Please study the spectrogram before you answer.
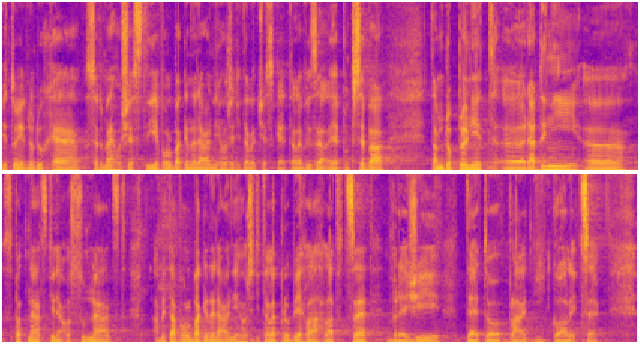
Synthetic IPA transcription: jɛt̪o̞jɛdno̞duxɛːsɛdmɛːɦo̞ʃɛst̪iːjɛvo̞lbaɡɛnɛɾaːlɲiːɦo̞rɛɟɪt̪ɛlɛt͡ʃɛskɛːt̪ɛlɛvɪzɛʔajɛpo̞t̪r̝̥ɛba | t̪amdo̞pl̩ɲɪt̪ɾadɲiː | spat̪naːt͡scɪnaʔo̞sumnaːt͡st̪ | ʔabɪt̪avo̞lbaɡɛnɛɾaːlɲiːɦo̞r̝ɛɟɪt̪ɛlɛpɾo̞bjɛɦlaɦlat̪t͡sɛvɾɛʒɪjɪ | t̪ɛːt̪o̞vlaːdɲiːko̞alɪt͡sɛ

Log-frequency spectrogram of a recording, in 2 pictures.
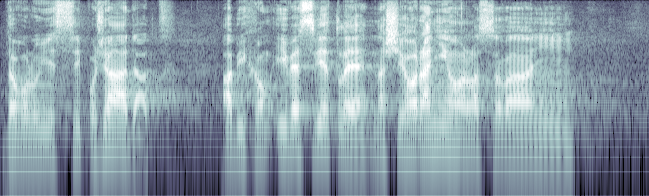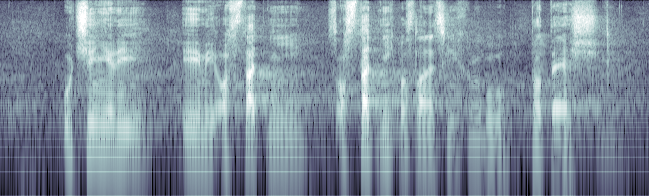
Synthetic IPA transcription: dovo̞lujɪsɪpo̞ʒaːda̰t̪ | ʔabɪxo̞mɪvɛsvjɛt̪lɛnaʃɛɦo̞ɾaɲiːɦoɦlaso̞vaːɲiː | ʔut͡ʃɪɲɪlɪ | ɪmɪʔost̪at̪ɲiː | so̞st̪at̪ɲiːxpo̞slanɛt͡skiːxklubṵːt̪ot̪ɛːʃ

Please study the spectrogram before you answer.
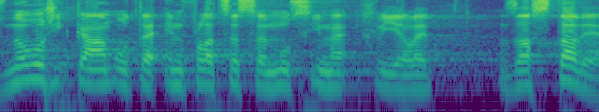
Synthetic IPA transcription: znovuriːkaːmʔut̪ɛːʔɪnflat͡sɛsɛmusiːmɛxviːlɪ | zast̪avɪ

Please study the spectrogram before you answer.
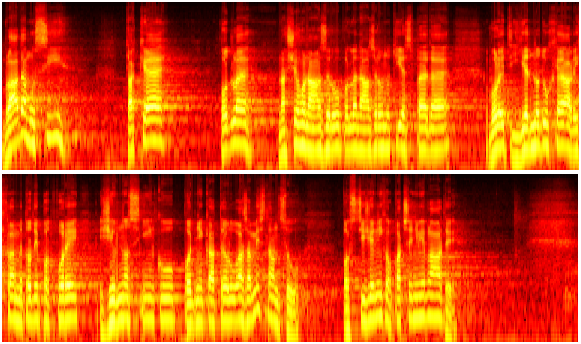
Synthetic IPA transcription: vlaːdamusiː | t̪akɛː | po̞dlɛnaʃɛɦo̞naːzo̞ɾupo̞dlɛnaːzoɾuɦnuciːɛspɛːdɛː | vo̞lɪt̪jɛdno̞duxɛːaɾɪxlɛːmɛt̪o̞dɪpo̞t̪po̞ɾɪʒɪvno̞st̪ɲiːkuːpo̞dɲɪkat̪ɛluːazamɲɛst̪nant͡sṵː | po̞scɪʒɛniːxʔo̞pat̪r̝̥ɛɲiːmɪvlaːdɪ̰

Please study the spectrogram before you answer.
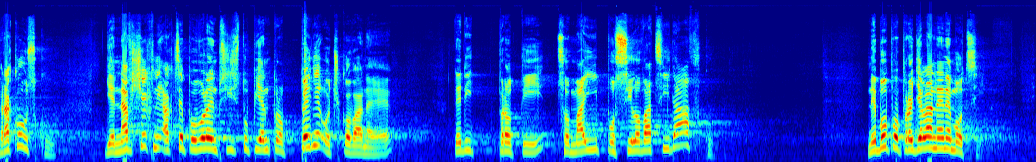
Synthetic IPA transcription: vɾako̞wsku | jɛnafʃɛxnɪʔakt͡sɛpo̞vo̞lɛnpr̥iːst̪upjɛnpɾo̞pl̩ɲɛʔo̞t͡ʃko̞vanɛː | t̪ɛdɪ | pɾo̞t̪ɪt͡so̞majiːpo̞sɪlo̞vat͡siːdaːfku | nɛbo̞po̞pɾo̞ɟɛlanɛːnɛmo̞t͡sɪ

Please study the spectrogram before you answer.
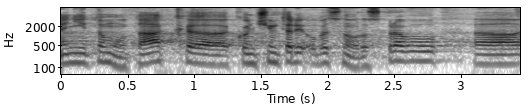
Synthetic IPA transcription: ɛɲiːt̪o̞mut̪akkːo̞nt͡ʃiːmt̪ɛdɪʔo̞bɛt͡snowɾo̞spɾavu

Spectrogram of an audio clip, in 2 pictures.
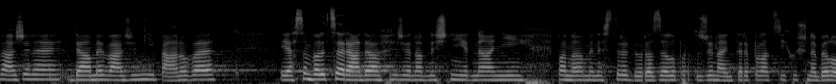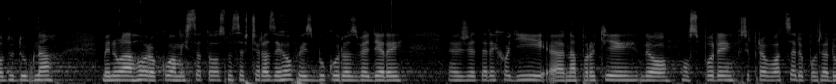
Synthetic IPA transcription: vaːʒɛnɛːdaːmɪvaːʒɛɲiːpaːno̞vɛː | jaːsɛmvɛlɪt͡sɛɾaːdaʒɛnadnɛʃɲiːjɛdnaːɲiːpanmɪnɪst̪r̩do̞ɾazɪlpɾot̪o̞ʒɛnaʔɪnt̪ɛɾpɛlat͡siːxuʃnɛbɪlʔoddubna | mɪnulɛːɦo̞ɾo̞kuamiːst̪ot̪oɦo̞smɛsɛft͡ʃɛɾazjɛɦo̞fɛjzbukudo̞zvjɛɟɛlɪ | ʒɛt̪ɛdɪxo̞ɟiːnapɾo̞cɪdo̞ɦospo̞dɪpr̥ɪpɾavo̞vat̪sɛdo̞po̞radu

